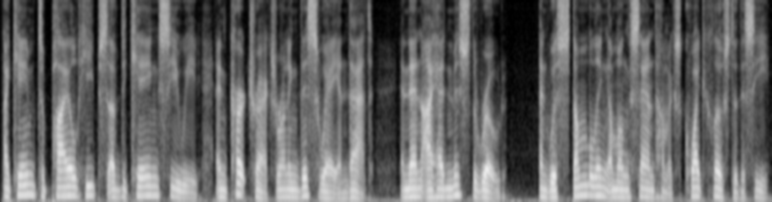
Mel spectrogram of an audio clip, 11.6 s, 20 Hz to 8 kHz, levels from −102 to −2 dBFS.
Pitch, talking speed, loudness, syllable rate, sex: 105 Hz, 175 wpm, -19 LUFS, 4.2 syllables/s, male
